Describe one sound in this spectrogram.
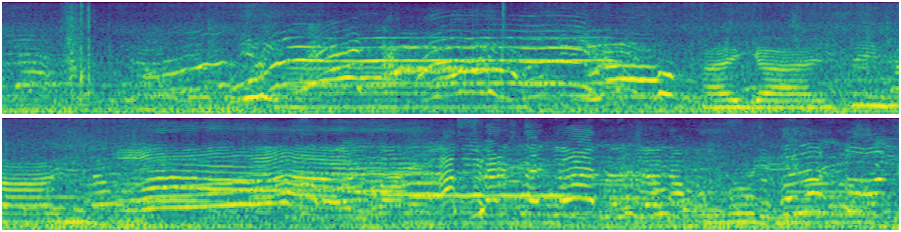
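A crowd of young women shrieks and cheers excitedly nearby.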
